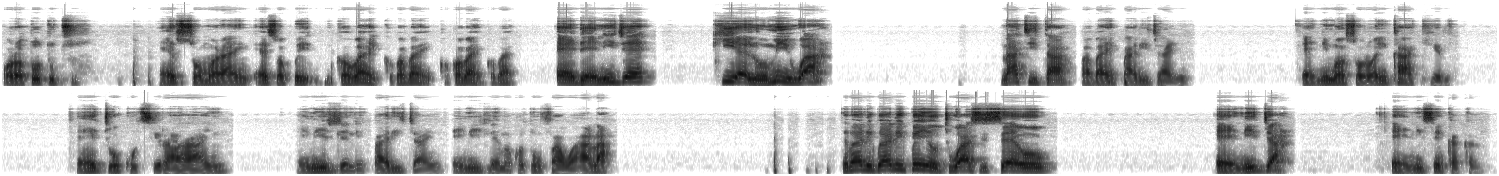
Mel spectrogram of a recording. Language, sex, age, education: Yoruba, female, 46-60, tertiary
